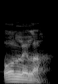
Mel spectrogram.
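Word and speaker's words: Ollila: it's Ollela. Ollela. Yeah. It's pretty fast, the Finnish language.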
